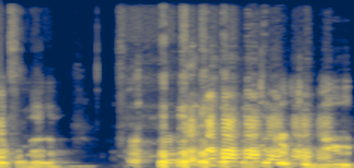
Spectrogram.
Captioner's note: everybody laughing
